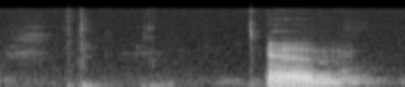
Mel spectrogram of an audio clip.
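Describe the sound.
A few sparse, light keystrokes on a computer keyboard while a keyboard macro is written, spaced clicks followed by a louder, brief voiced sound.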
